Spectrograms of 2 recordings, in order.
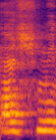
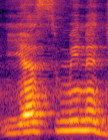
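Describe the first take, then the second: First: The middle consonant is a palatal sh sound. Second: The middle consonant is a plain s sound. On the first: The speaker calls it wrong. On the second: The speaker calls it right.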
